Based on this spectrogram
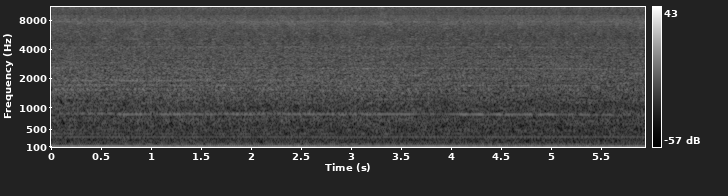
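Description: Steady low even engine hum with no misses or knocks, smooth regular idle throughout; normal healthy petrol idle after a jump-start.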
